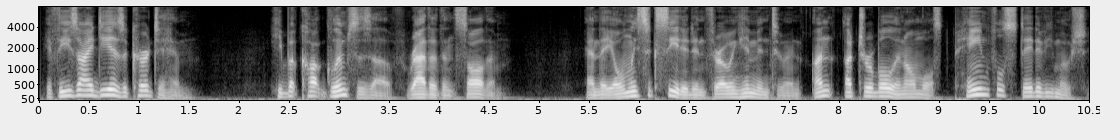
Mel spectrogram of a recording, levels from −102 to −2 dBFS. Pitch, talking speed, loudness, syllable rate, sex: 105 Hz, 175 wpm, -19 LUFS, 5.8 syllables/s, male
